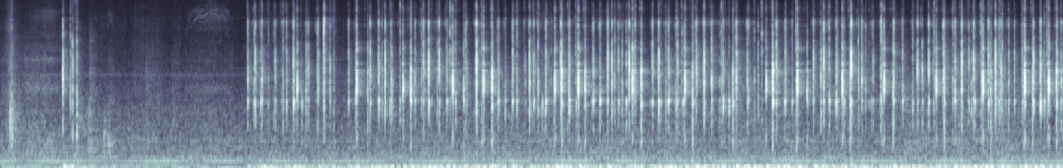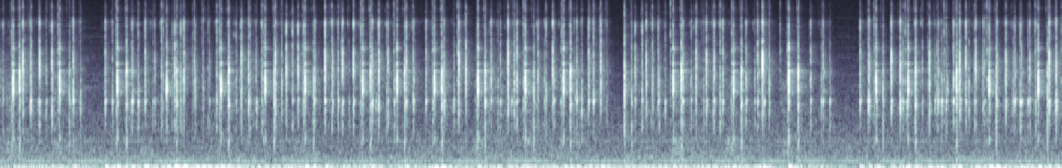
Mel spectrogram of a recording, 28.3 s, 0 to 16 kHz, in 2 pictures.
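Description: Mechanical keyboard typed on fast and without pause: lubed, filmed Everglide Dark Jade switches in a Tofu 60 case with a brass plate and blank PBT OEM keycaps, a dense run of key clacks that starts about three seconds in.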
